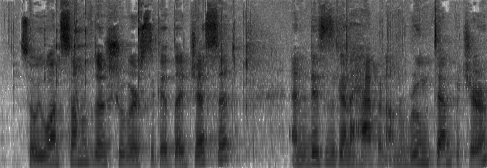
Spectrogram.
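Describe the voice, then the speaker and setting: With a Dutch accent, a woman speaks with ordinary pitch variation. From Netherlands. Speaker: professional chef and farmer. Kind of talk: cooking tutorial.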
